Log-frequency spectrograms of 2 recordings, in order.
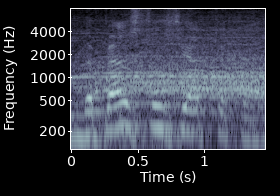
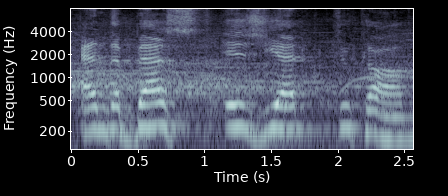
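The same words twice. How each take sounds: First: Said in the usual way. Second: Shouted, BEST hit hard; loud rally shout. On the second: Real, not acted. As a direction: belt it to the crowd. Rally climax line.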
